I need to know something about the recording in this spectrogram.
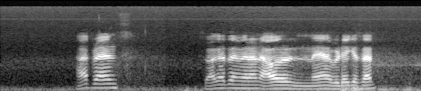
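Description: A young man speaks casually, close to the microphone.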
